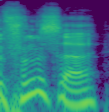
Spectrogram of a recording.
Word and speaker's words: PHMSA: PHMSA. And he knows how to pronounce things, so we know that's the right way. According to PHMSA, from March 2018 through March 2023, 5 years,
